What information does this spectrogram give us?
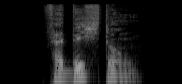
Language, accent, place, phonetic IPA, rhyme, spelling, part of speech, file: German, Germany, Berlin, [fɛɐ̯ˈdɪçtʊŋ], -ɪçtʊŋ, Verdichtung, noun, De-Verdichtung.ogg
- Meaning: compression, compaction, consolidation, packing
